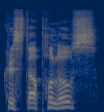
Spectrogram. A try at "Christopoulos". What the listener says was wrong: Well, you're trying to do the Greek accent. Just say Christopoulos.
